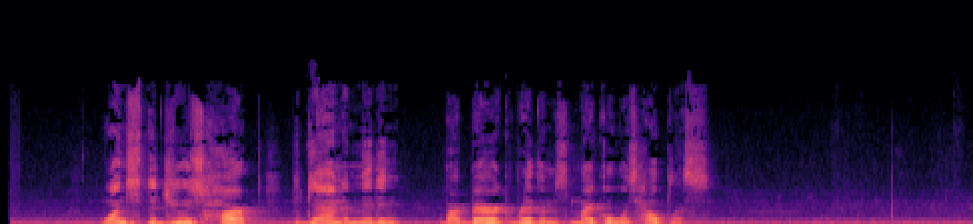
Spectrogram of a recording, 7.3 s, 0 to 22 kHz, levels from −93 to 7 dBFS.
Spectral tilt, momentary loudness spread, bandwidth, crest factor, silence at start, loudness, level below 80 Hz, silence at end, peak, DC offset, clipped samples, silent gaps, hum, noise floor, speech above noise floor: -6 dB/octave; 25 LU; 14 kHz; 20 dB; 0.05 s; -23 LUFS; -52 dBFS; 0 s; -6 dBFS; under 0.1%; under 0.1%; none; none; -45 dBFS; 23 dB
